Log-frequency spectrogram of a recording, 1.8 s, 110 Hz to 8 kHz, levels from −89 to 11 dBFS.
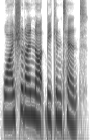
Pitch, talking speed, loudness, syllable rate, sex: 220 Hz, 200 wpm, -14 LUFS, 4.1 syllables/s, female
